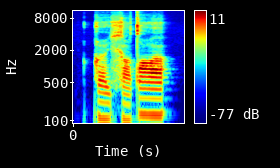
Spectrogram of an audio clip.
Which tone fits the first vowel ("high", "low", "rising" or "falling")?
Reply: low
